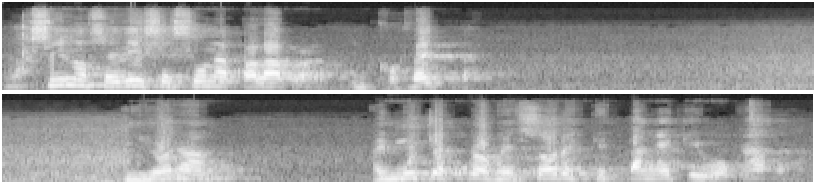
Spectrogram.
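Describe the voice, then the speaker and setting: Male pastor, high-pitched, folksy emphatic sermon, echoey room. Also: normal speed, pauses often, dark tone, slight background noise. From Colombia. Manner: folksy, joking, emphatic preaching with repetitions.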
